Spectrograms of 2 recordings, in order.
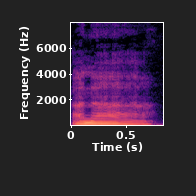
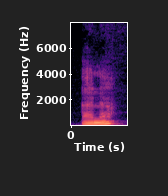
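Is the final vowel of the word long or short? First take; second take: long; short. First: The final vowel is drawn out long. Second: The final vowel is kept short. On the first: The speaker calls it wrong. "So we don't say Ana" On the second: The speaker calls it right. "The alif is written, but it's not read"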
